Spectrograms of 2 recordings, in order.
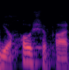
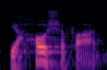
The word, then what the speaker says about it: Jehoshaphat: Now, you'll hear me saying Jehoshaphat, not Jehoshaphat. I like to pronounce names as much as possible with the Hebrew pronunciation. So there you have it for the many Hebrew students that we have in the room here today. Jehoshaphat, one of the very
